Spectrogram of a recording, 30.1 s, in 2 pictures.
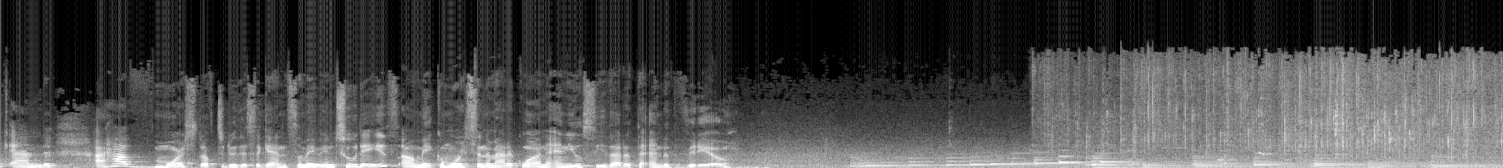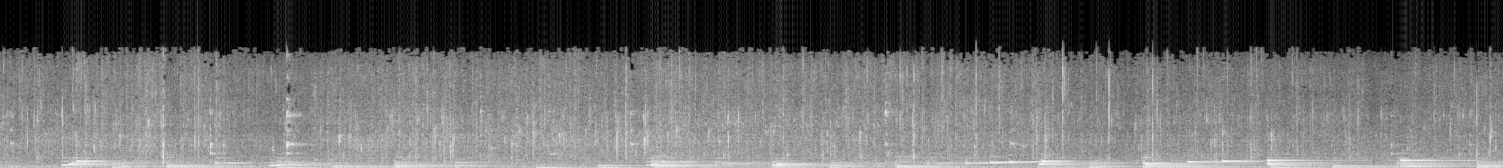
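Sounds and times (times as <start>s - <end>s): background music of held chords: 8.5s - 30.0s
vegetables sizzling in oil: 10.3s - 30.0s.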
